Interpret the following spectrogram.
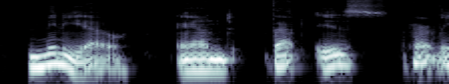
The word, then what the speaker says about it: Mineo: pronounced the actor Sal I pronounced his surname as manea maneo which I think would be closer to the Original Italian pronunciation but um as Jim points out it's in fact pronounced Mineo and that is apparently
